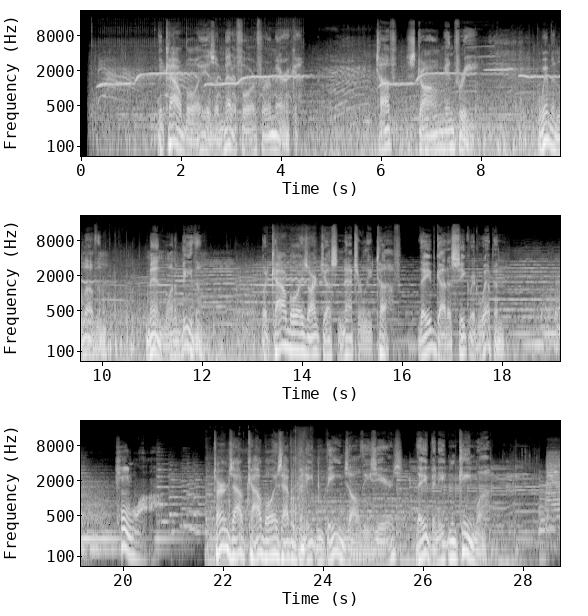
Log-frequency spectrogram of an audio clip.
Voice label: Character, male voice over; Sam Elliott-Like Character

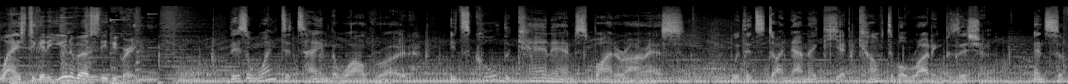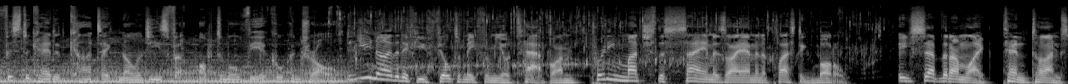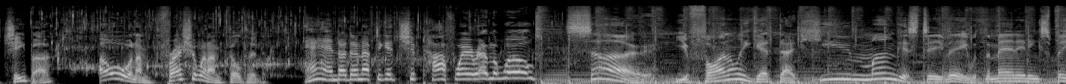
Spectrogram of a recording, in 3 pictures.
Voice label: Male Voice Over Commercial Australian

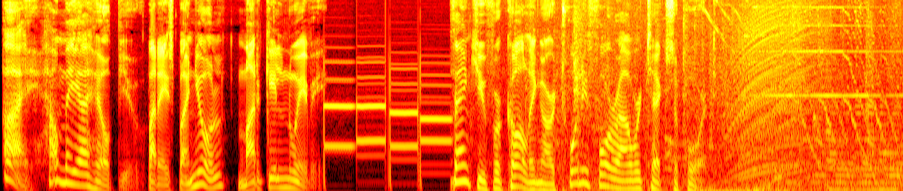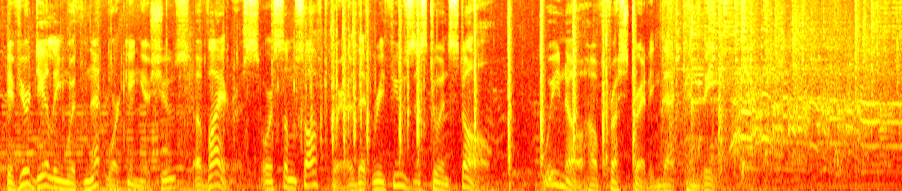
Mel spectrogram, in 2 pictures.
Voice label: Male Voice Over Talents Message On Hold Bilingual

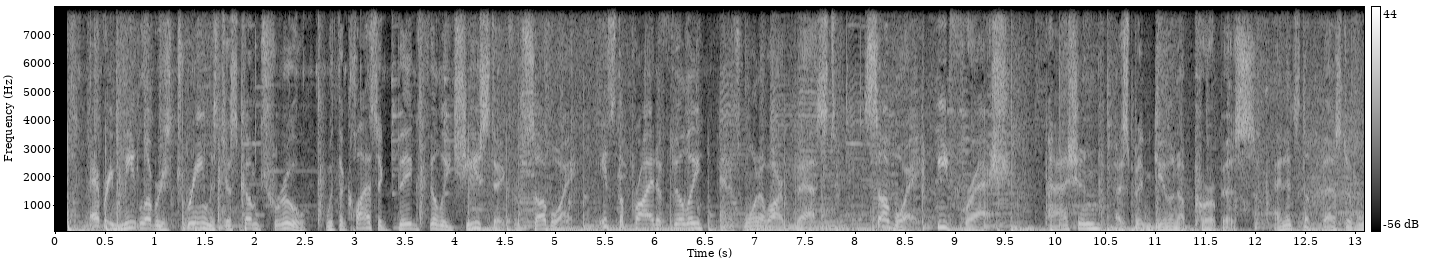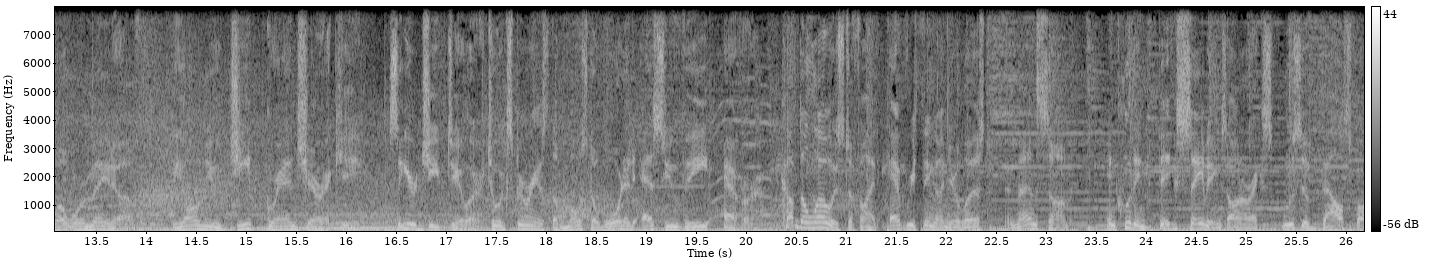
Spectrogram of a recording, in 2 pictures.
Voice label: Male Voice Over, Commercial

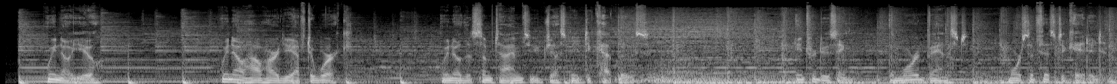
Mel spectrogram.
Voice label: Male Voice Over Talents Commercial

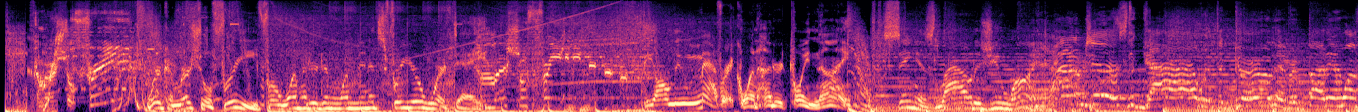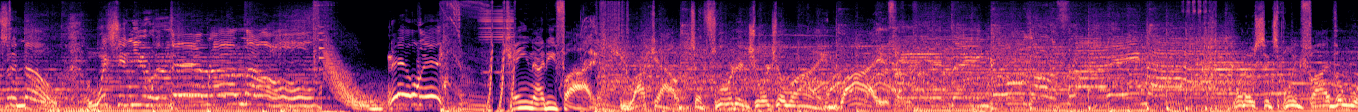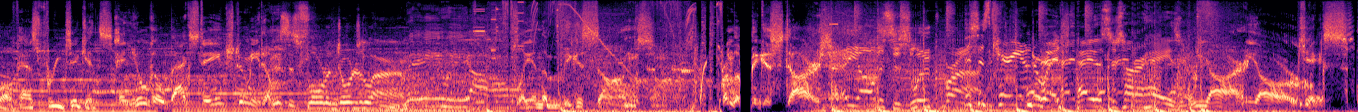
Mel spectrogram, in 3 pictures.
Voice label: Male Voice Over Talents Radio Imaging Country

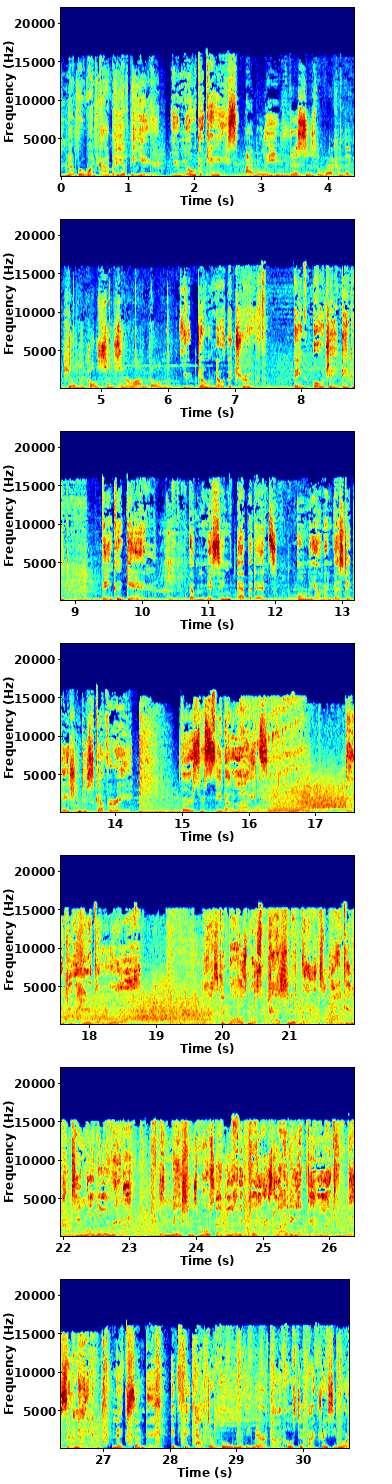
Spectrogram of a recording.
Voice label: Television Promo, male voice over

